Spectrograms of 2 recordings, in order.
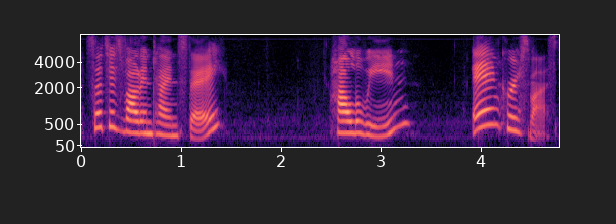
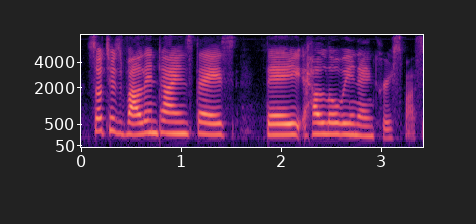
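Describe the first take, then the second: First: Each list item is separated by a clear pause. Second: The list items are run together quickly. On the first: The speaker calls it right. "이렇게 정확하게 끊어주시는 게 가장 듣기가 좋습니다" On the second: The speaker calls it wrong. "이렇게 너무 빠르게 붙여서 읽는 것보다"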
